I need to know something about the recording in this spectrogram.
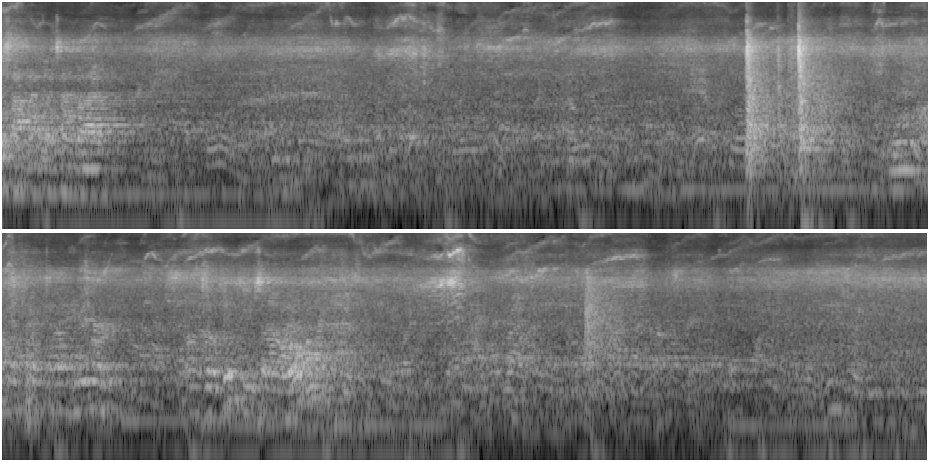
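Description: Small remote-controlled cars whine and buzz as they race around a track in a large echoing hall.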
